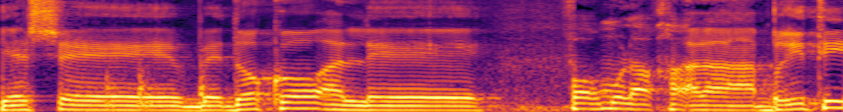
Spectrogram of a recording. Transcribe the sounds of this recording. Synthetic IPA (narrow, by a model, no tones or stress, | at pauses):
jeʃebed̪o̞koale | foʁmulaːχalabʁit̪i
